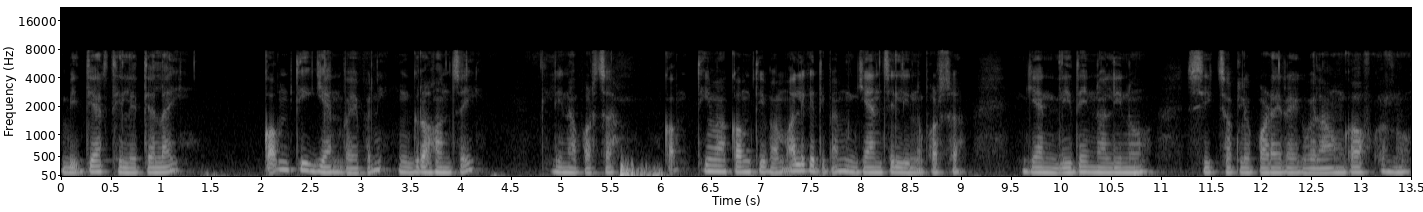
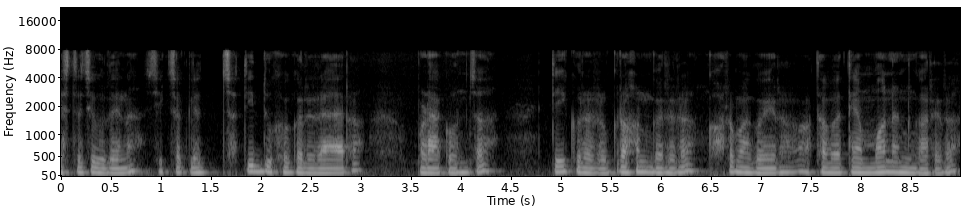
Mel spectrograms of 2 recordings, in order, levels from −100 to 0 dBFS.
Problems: background sounds at intervals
